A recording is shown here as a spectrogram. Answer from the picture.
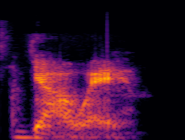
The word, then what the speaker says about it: Yahweh: And we've talked about this before, but through the eons, the name of God has been pronounced Yahweh. And what that means is that's that universal sound that we all have within us. It's that breath, the Yah and the way.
